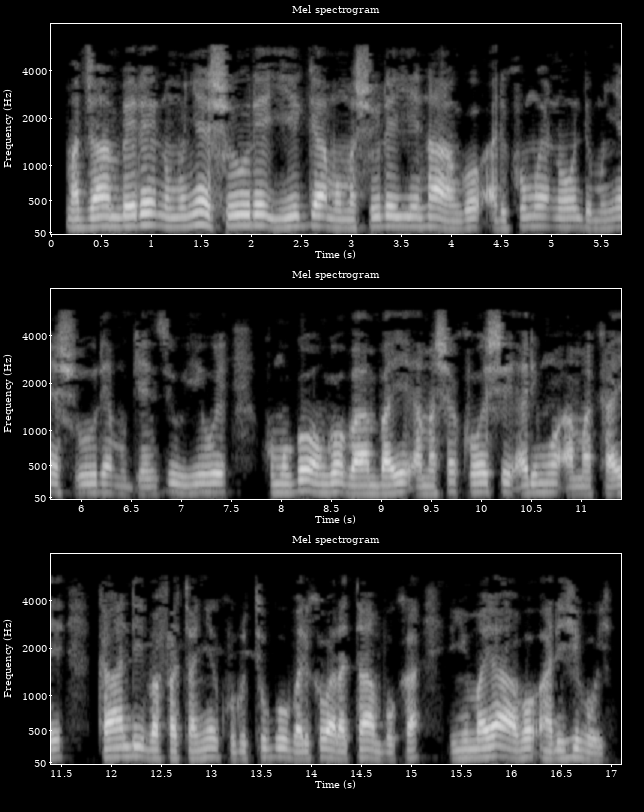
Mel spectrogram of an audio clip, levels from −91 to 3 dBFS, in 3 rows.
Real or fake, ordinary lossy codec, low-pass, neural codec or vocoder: real; MP3, 24 kbps; 7.2 kHz; none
